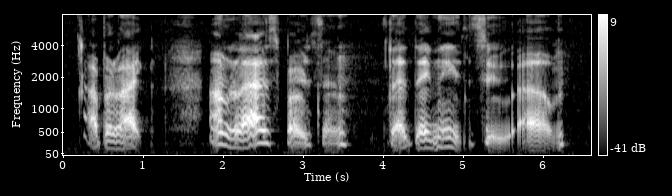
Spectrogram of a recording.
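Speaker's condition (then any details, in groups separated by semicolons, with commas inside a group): ALS; affects hands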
